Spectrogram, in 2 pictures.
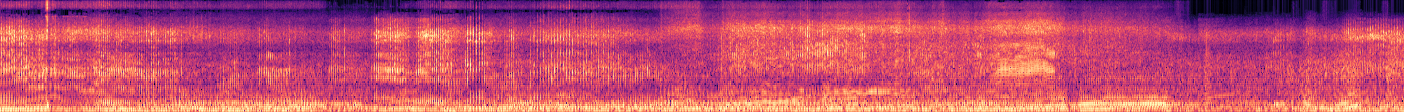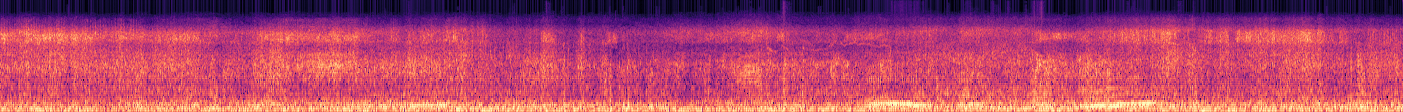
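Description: Motocross bike engine revving up and down hard as it is ridden around a dirt track, its pitch rising and falling with the throttle. The sound dips briefly about twelve seconds in.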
